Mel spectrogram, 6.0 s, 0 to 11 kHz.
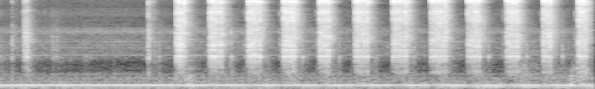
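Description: A ratchet clicks in even, repeated bursts while the hop unit is tightened on a KWC CO2 airsoft Uzi, starting after a short pause and running loud and close over a low steady hum.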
